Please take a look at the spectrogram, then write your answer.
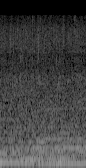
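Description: Steady rain falling at night on a roadside in the video game Beyond Two Souls, a continuous soft hiss with a low ambient hum underneath, even and unbroken throughout.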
